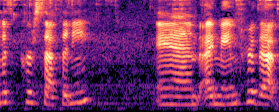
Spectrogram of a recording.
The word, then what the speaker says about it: Persephone: me for that name because it's like has four syllables and most dog names have one or two, and you know, and that's it. But I was like, no, it's Persephone.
